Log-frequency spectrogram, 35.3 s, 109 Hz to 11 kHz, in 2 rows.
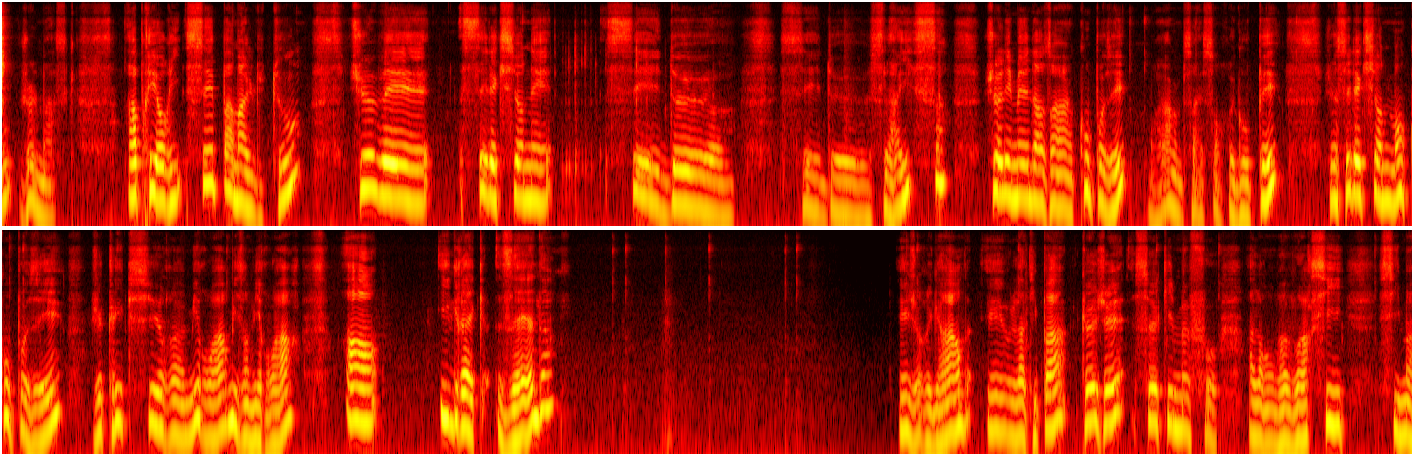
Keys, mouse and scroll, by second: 0.3-1.4 scroll down 1, 1.4-2.4 drag, 2.8-3.9 drag, 6.2 click, 7.4-8.5 ctrl+drag, 8.5-9.8 scroll down 1, 9.8-11.5 drag, 14.0 click, 14.9-16.1 drag, 16.7-17.6 scroll down 1, 17.6 click, 20.3 click, 25.1 click, 25.8 click, 27.3 click, 28.8 click, 29.3 click, 30.6-31.8 scroll up 3, 31.2 click, 32.3 middle click, 33.2-34.0 scroll up 2, 34.0-34.7 scroll down 2, 34.7-35.2 drag.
